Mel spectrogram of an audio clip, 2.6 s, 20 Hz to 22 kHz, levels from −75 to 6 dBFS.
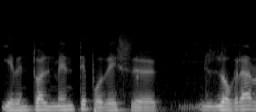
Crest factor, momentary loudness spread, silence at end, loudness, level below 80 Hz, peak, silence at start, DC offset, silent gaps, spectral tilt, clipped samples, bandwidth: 18 dB; 7 LU; 0 s; -26 LUFS; -50 dBFS; -8 dBFS; 0 s; under 0.1%; none; -10.5 dB/octave; under 0.1%; 5.6 kHz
